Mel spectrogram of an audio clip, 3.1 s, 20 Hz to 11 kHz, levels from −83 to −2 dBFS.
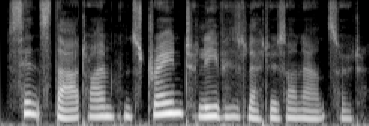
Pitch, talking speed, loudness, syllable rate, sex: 195 Hz, 195 wpm, -17 LUFS, 6.1 syllables/s, female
